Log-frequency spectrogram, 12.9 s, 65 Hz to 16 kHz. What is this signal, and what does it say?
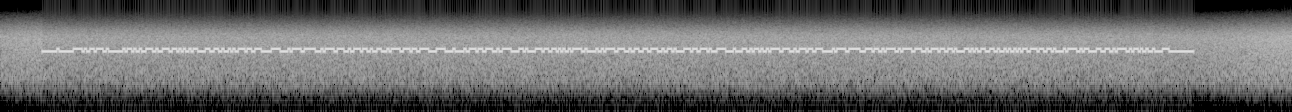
RTTY (45.45 baud, 170 Hz shift), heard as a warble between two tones, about 1360 Hz centre, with radio static. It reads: DAARBIJ MOETEN WE OOK NOG REKENING HOUDEN MET EEN GRIJS GEBIED.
